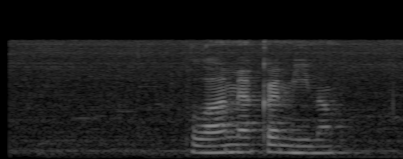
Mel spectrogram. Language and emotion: Russian, neutral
